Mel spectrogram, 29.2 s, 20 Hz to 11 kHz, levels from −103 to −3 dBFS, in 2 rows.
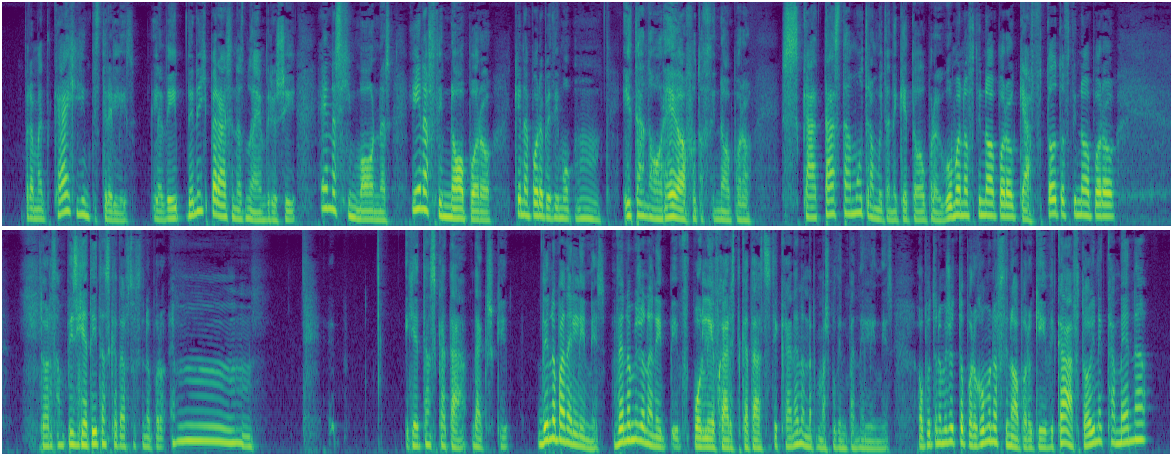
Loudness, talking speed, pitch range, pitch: -20 LUFS, 170 wpm, 125-190 Hz, 150 Hz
